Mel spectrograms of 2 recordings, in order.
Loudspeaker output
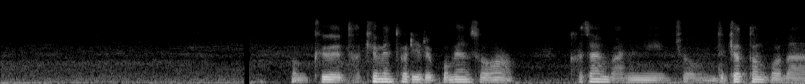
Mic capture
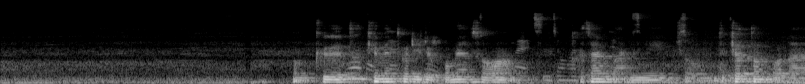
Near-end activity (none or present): present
